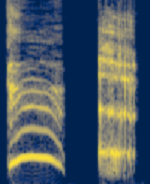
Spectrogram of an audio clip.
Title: Burps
